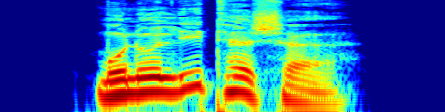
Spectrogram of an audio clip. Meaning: inflection of monolithisch: 1. strong/mixed nominative/accusative feminine singular 2. strong nominative/accusative plural 3. weak nominative all-gender singular
- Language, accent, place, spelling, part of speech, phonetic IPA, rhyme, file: German, Germany, Berlin, monolithische, adjective, [monoˈliːtɪʃə], -iːtɪʃə, De-monolithische.ogg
